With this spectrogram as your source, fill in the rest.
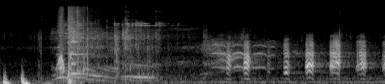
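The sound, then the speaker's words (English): A frying pan strikes a zombie hard with a loud metallic clang and crash, then ringing clatter, followed by a quick run of short, evenly spaced bursts of groaning, voice-like sound. “Show me your most brutal side by beating him down with your frying pan.”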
